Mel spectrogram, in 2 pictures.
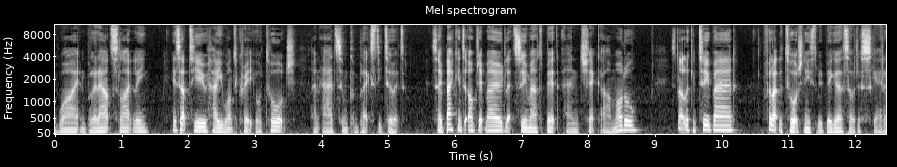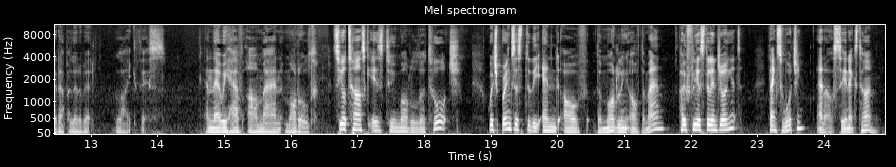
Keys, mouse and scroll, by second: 0.0-2.2 middle drag, 5.6 Tab, 6.1-7.5 scroll down 12, 7.5-10.5 middle drag, 11.4 s, 14.3-15.8 middle drag.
